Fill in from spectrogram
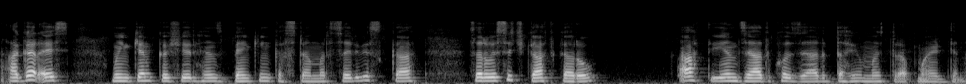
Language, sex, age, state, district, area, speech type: Kashmiri, male, 18-30, Jammu and Kashmir, Kulgam, urban, spontaneous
